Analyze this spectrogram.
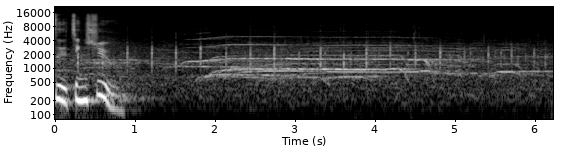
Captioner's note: cheering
